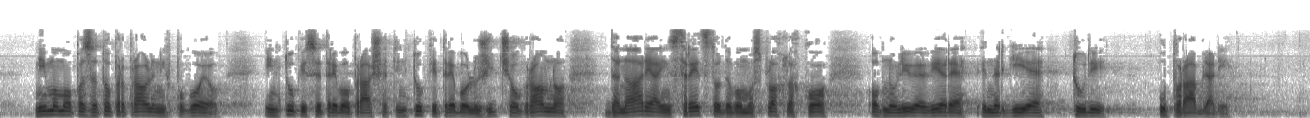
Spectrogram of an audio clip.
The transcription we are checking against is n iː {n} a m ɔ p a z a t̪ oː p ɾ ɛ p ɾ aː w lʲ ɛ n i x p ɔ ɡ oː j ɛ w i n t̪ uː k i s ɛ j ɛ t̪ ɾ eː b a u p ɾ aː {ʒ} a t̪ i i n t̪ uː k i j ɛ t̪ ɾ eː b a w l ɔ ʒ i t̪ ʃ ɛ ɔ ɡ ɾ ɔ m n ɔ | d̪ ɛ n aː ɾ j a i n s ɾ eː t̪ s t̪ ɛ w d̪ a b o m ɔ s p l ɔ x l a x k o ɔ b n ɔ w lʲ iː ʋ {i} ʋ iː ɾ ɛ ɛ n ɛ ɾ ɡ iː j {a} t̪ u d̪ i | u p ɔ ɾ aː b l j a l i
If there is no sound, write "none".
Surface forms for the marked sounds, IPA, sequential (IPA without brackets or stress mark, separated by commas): m, ʃ, ɛ, ɛ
